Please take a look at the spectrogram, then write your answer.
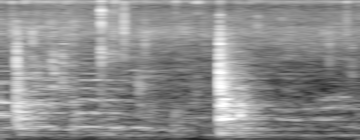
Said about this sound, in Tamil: இது நல்லா நம்ம வறுத்து எடுத்துக்கலாம்.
